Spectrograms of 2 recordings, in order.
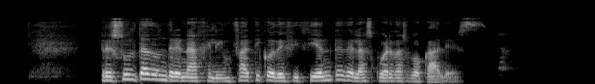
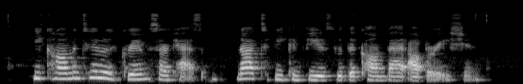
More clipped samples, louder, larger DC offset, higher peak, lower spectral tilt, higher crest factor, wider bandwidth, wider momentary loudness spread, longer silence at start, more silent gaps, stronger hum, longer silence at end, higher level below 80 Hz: neither; about the same, -19 LUFS vs -19 LUFS; neither; about the same, -2 dBFS vs -2 dBFS; second, -5 dB/octave vs -6.5 dB/octave; about the same, 18 dB vs 16 dB; second, 9.4 kHz vs 11.5 kHz; second, 10 LU vs 14 LU; about the same, 0.45 s vs 0.35 s; neither; neither; first, 1.2 s vs 0.4 s; about the same, -70 dBFS vs -74 dBFS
